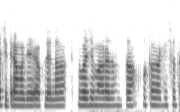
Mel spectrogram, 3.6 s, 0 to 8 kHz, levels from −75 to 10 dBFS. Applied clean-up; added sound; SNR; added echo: neural mask model DeepFilterNet 3.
